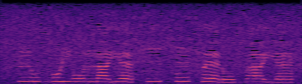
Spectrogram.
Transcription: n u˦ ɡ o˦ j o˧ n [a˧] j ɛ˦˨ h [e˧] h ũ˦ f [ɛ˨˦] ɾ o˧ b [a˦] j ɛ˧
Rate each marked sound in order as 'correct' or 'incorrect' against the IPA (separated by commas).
incorrect, incorrect, incorrect, correct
